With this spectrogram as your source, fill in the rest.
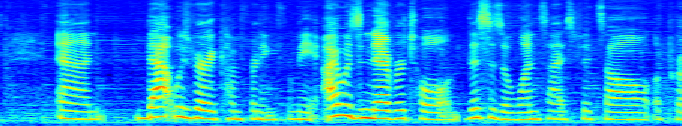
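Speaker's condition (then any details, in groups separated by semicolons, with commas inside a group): No condition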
